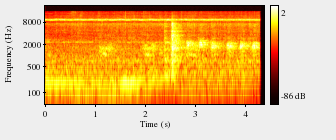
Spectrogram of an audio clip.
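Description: A steady low hum with one sharp metallic clink about two and a half seconds in, as a steel cooking-pot lid is lifted off and set down on the stove.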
